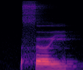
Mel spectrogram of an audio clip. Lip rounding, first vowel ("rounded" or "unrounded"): unrounded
